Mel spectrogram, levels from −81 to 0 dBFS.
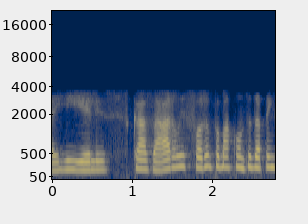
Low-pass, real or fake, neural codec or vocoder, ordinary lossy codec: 3.6 kHz; fake; codec, 16 kHz in and 24 kHz out, 0.6 kbps, FocalCodec, streaming, 4096 codes; MP3, 24 kbps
